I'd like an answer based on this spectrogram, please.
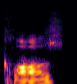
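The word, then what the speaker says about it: Klaus: It's just called like claws. I don't think so. I remember I remember hearing about this. I don't think I saw it though. What is this movie? It's spelled K L A U S.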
